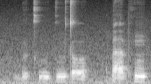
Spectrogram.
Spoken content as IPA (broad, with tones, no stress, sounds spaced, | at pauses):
ɓ ʊ˨ kʰ uː˨ k uː˦ t ɔ˨ | ɓ aː˨ pʰ ũ˦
